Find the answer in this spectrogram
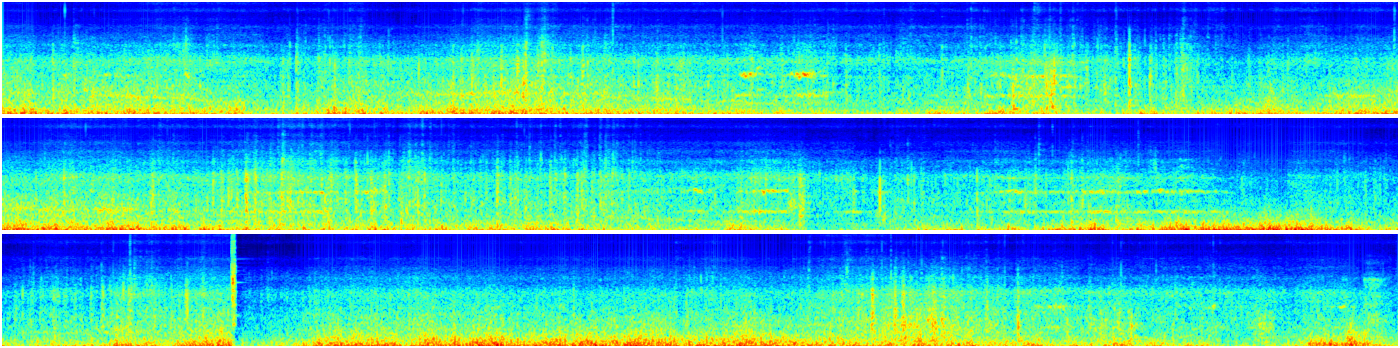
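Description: Wind buffeting a helmet-mounted camera's microphone on a fast mountain-bike descent, with the tyres rumbling and the bike rattling over a rough dirt trail. A sharp knock comes about two-thirds of the way through.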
